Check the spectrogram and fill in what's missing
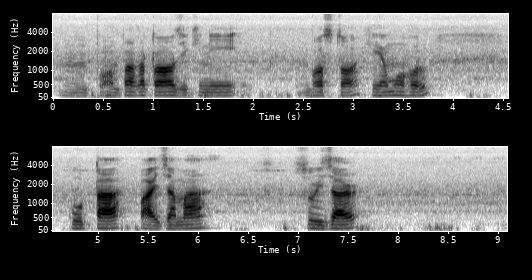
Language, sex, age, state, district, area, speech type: Assamese, male, 30-45, Assam, Lakhimpur, rural, spontaneous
